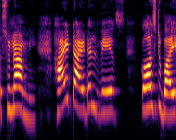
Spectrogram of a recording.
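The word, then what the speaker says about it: tsunami: सुनामी क्या होता है तस सुनामी नहीं बोला जाता है सुनामी बोला जाता क्योंकि उसका टी साइलेंट होता है।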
